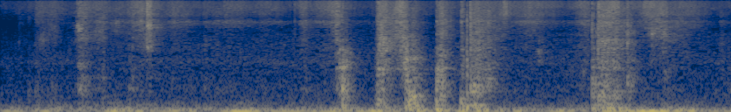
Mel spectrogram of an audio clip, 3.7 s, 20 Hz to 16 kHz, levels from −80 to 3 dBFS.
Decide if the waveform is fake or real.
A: real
